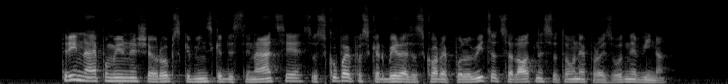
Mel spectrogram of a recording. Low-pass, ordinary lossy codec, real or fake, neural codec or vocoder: 19.8 kHz; none; fake; vocoder, 44.1 kHz, 128 mel bands every 512 samples, BigVGAN v2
